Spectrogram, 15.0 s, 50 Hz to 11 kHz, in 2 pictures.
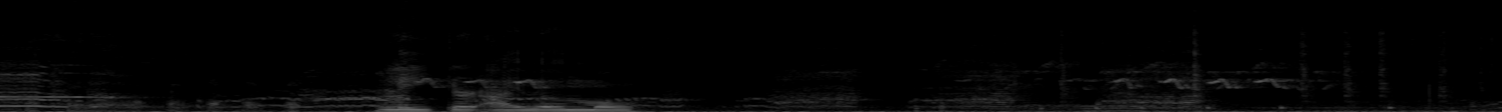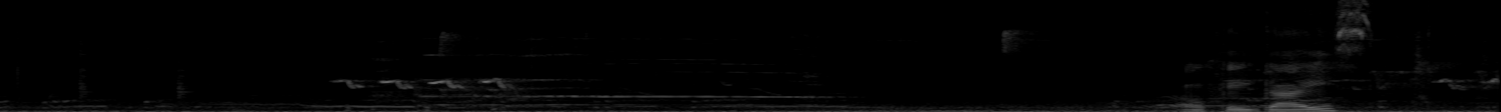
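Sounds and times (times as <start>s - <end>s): chickens clucking: 0.0s - 15.0s
rooster crowing: 9.5s - 11.8s.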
